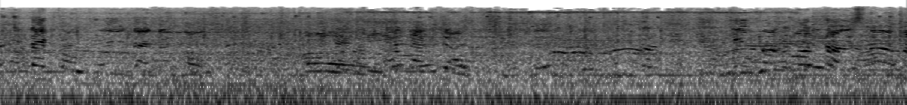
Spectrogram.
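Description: Steady low drone of a moving road vehicle's engine and tyres, with people's voices talking over it.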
